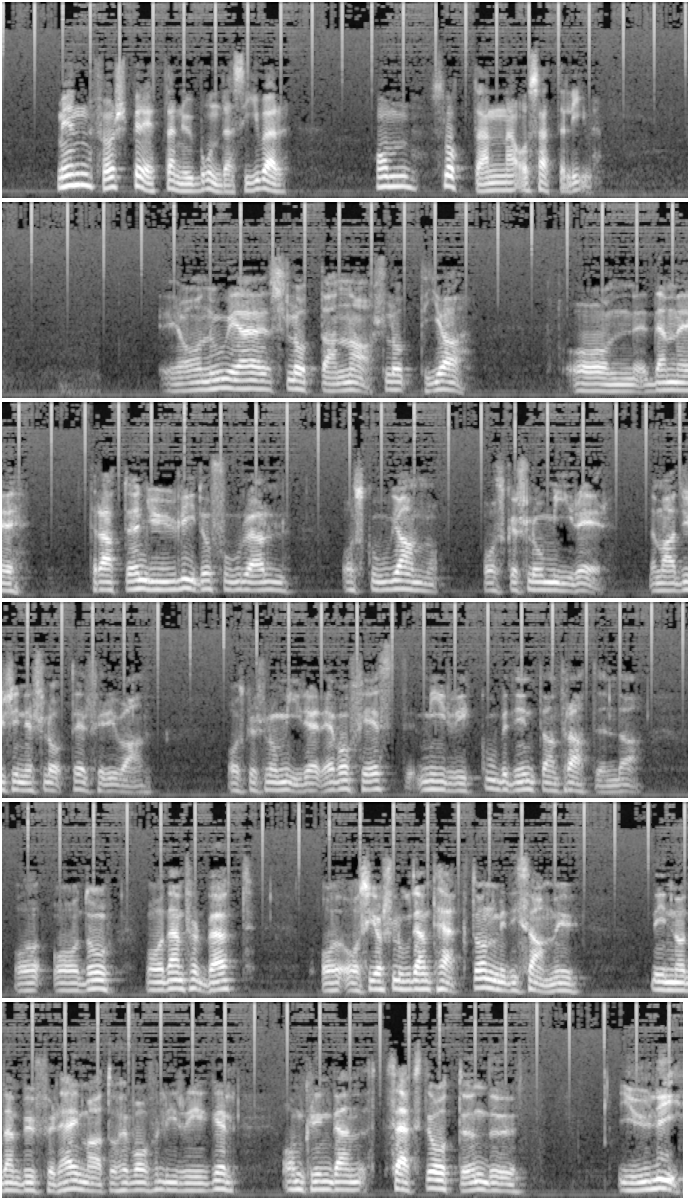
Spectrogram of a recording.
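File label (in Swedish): Lima Dalarna, dialekter; Folkminnen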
